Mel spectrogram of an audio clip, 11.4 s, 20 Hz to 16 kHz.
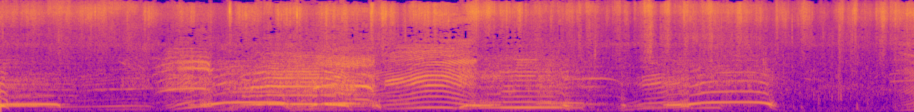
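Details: Several Aussie Red dairy cows at Beaulands, December 2012, just before milking, low in a run of overlapping moos, some arching up and down in pitch, others flat and steady, over about ten seconds.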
